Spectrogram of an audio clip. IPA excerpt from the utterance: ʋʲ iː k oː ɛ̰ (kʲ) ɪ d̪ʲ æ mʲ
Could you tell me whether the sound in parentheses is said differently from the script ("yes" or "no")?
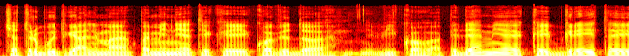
yes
